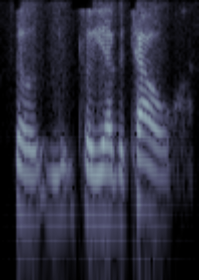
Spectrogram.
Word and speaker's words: Tao: One of the images that popped in my mind right away is the Tao, and that Tao is spelled T-A-O. It's pronounced Tao, most when you hear Tao, and it has that yin and yang symbol.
